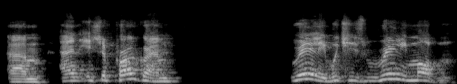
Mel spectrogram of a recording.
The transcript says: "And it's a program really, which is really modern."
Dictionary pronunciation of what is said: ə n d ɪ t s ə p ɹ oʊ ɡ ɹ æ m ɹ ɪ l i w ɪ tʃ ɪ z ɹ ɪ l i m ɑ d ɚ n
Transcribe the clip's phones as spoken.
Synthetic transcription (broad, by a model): ə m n ɪ t s ə p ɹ oʊ ɡ ɹ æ m ɹ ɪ l i w ɪ tʃ ɪ z ɹ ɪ l i m ɑ d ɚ n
